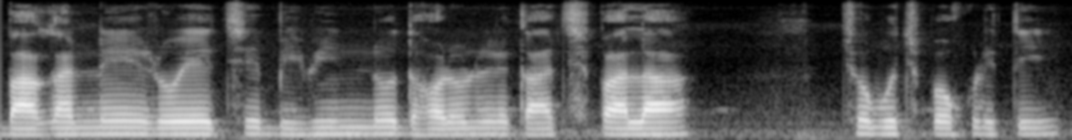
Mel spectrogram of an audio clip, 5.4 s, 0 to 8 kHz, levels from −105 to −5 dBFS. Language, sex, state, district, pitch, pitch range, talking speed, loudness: Bengali, male, West Bengal, Cooch Behar, 135 Hz, 130-140 Hz, 80 wpm, -20 LUFS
